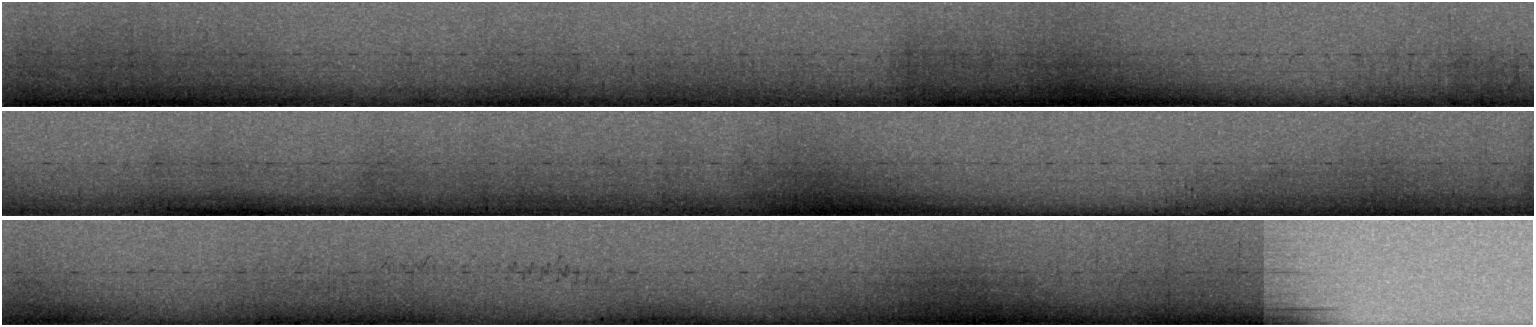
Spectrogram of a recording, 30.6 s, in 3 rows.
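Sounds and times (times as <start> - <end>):
distant surf: 0.0 - 29.2.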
